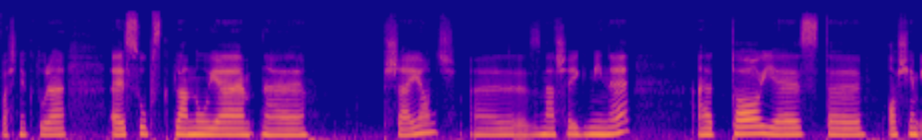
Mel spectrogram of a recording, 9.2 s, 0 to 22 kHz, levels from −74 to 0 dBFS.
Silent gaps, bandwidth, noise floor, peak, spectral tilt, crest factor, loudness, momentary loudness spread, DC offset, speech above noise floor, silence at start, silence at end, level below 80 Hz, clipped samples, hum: none; 14.5 kHz; -53 dBFS; -12 dBFS; -5 dB/octave; 16 dB; -27 LUFS; 11 LU; under 0.1%; 26 dB; 0 s; 0 s; -52 dBFS; under 0.1%; none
